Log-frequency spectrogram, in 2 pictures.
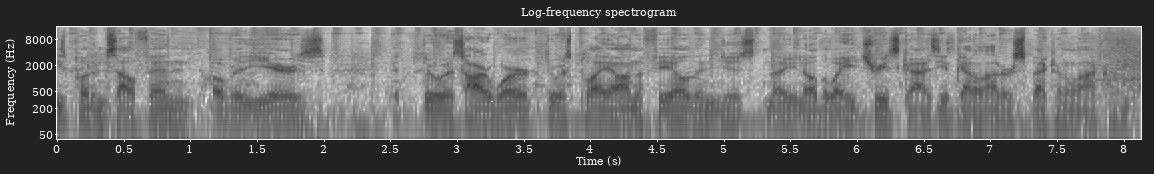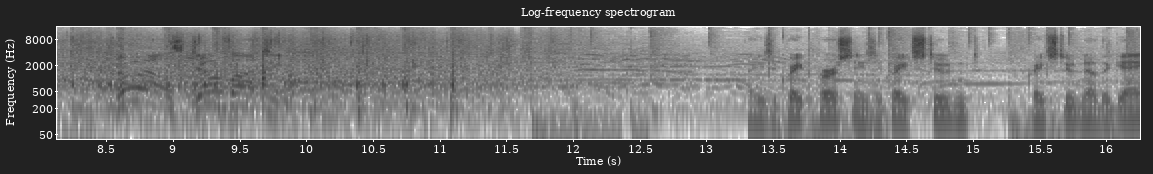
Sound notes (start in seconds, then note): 8.0 crowd cheering; 10.0 crowd clapping; 10.0 fanfare playing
